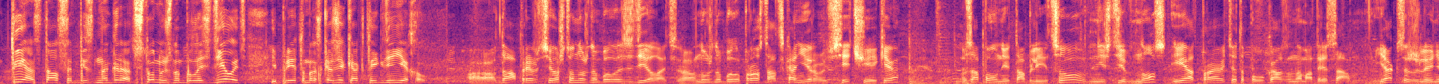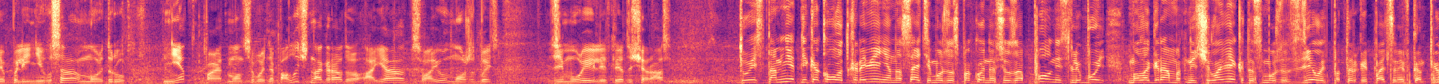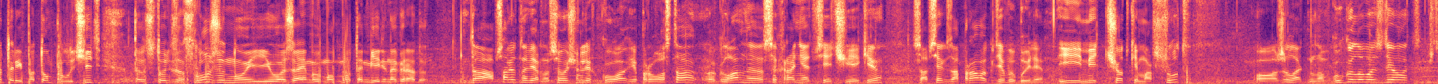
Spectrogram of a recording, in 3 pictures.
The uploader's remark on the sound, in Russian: Выставка "Поехали 2022". Записано в мобильной студии радиостанции с 2 по 4 декабря в Экспоцентре на Красной Пресне (Москва).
